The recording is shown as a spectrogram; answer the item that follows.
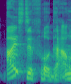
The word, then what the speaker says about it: Eisteddfod: Eisteddfodau.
